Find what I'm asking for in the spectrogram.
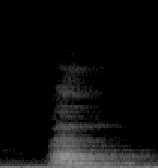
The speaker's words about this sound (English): Let's breathe in again and breathe out slowly.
